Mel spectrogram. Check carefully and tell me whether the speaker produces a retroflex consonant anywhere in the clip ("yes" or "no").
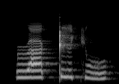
yes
